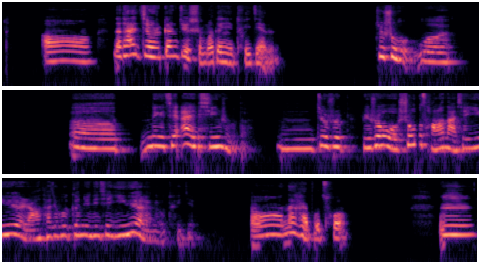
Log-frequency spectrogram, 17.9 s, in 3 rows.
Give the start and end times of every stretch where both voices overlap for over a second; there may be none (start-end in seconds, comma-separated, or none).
none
